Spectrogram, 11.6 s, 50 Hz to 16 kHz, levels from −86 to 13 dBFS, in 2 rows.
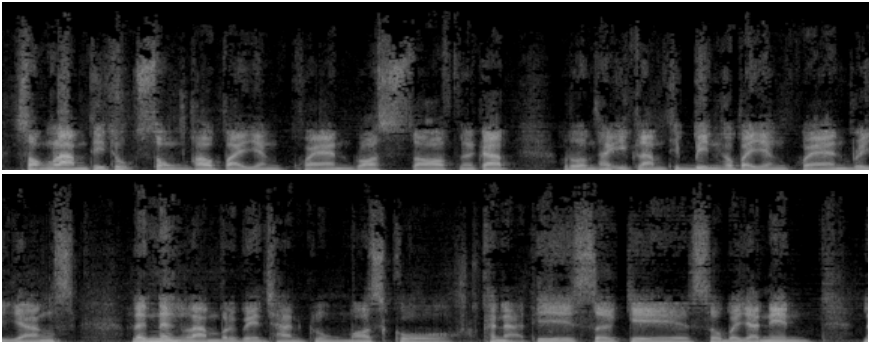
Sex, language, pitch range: male, Thai, 100-125 Hz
